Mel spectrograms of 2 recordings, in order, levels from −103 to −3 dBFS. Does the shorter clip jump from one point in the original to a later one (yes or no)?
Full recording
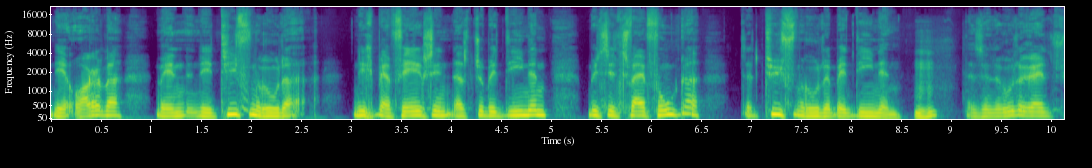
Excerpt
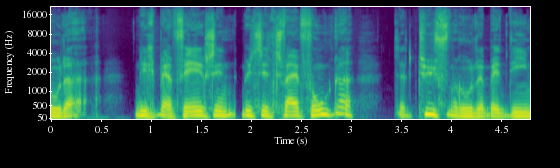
yes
